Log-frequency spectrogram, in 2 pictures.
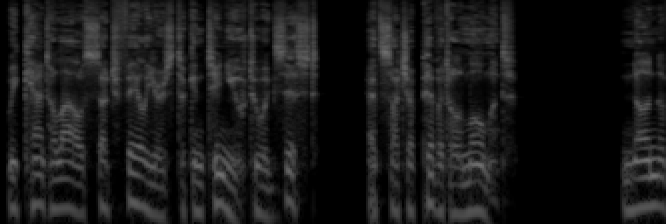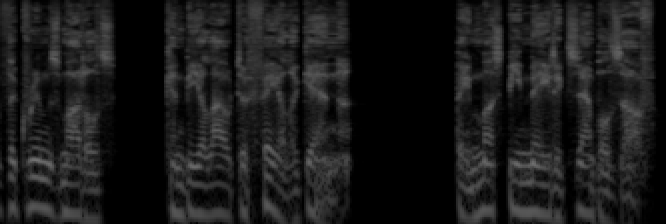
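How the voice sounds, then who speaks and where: Husky, grave military commander. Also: male voice, lowish voice. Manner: solemn, measured, authoritative. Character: grave, weary male commander giving ruthless orders. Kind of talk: dramatic game cutscene voice acting.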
